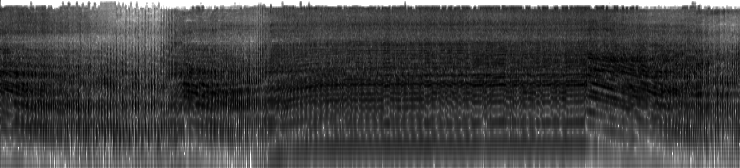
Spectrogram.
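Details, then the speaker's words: Vintage Craftsman chainsaw with Power Sharp self-sharpening, after new air filter, fuel line, fuel filter and rebuilt carburetor: revs up, bogs evenly into the cut and recovers cleanly; normal running under load. "it's all nice and sharp wow runs good got a new air filter new fuel line new fuel filter rebuilt the carbet trator great it runs actually really good for as old as it is"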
